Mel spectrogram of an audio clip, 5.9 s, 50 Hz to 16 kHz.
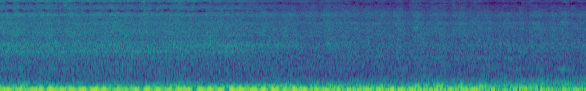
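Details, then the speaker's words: Started in neutral right after an oil change with 5 liters added; deep, smooth, steady idle rumble with no knocks, ticks or misses; sounds healthy. "I'm gonna quickly fire it up. Get the keys. Put neutral. Sounds pretty healthy right"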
